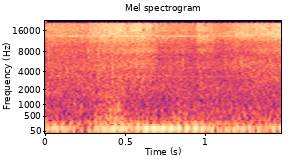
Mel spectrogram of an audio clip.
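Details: Cattle in a pen near Salatiga, Central Java, offered for sale ahead of Qurban: a low, steady, droning moo held for about a second and a half, deep and close, with faint background noise.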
